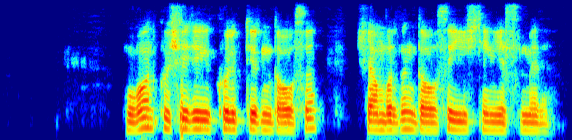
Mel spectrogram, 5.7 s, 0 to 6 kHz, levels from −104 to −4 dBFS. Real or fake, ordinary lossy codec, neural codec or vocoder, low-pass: real; Opus, 64 kbps; none; 5.4 kHz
